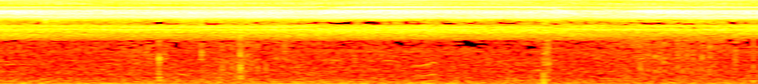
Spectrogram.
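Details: Cicada singing in Lagos, Portugal: a continuous, unbroken high-pitched buzzing drone that holds steady throughout, with faint low background rumble and a few soft clicks.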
